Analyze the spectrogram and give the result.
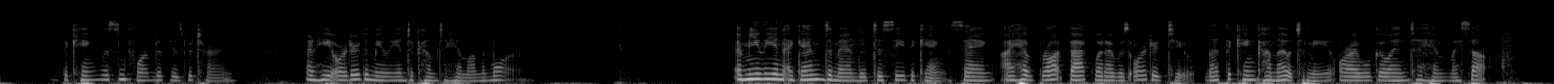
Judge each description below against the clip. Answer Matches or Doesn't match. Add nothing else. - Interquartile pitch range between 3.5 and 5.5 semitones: Doesn't match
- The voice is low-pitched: Doesn't match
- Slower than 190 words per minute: Doesn't match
